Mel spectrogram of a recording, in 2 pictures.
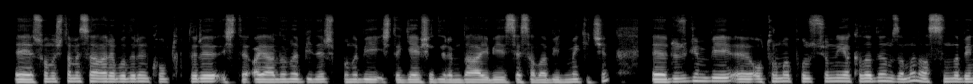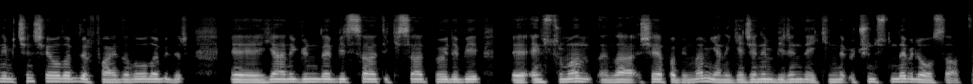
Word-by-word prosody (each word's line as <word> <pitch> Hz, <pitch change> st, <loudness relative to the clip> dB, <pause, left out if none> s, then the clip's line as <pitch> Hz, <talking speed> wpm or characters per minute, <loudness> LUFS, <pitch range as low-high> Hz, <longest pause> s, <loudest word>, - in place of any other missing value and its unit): Eee, 115 Hz, 0 st, +5 dB
sonuçta, 130 Hz, +5 st, -3 dB
mesela, 140 Hz, 0 st, +1 dB
arabaların 135 Hz, +1 st, +1 dB
koltukları, 135 Hz, +2 st, 0 dB
işte, 110 Hz, +2 st, -3 dB
ayarlanabilir. 115 Hz, +1 st, 0 dB
Bunu 110 Hz, 0 st, -2 dB
bir, 115 Hz, -1 st, +2 dB
işte, 110 Hz, -, -4 dB
gevşetirim 110 Hz, 0 st, -1 dB
daha 110 Hz, 0 st, +3 dB
iyi 105 Hz, -1 st, 0 dB
bir 110 Hz, 0 st, +1 dB
ses 105 Hz, +2 st, -2 dB
alabilmek 105 Hz, +2 st, -1 dB
için. 95 Hz, -4 st, -6 dB, 0.4 s
Eee, 115 Hz, 0 st, +6 dB
düzgün 145 Hz, +3 st, -2 dB
bir, 150 Hz, 0 st, +3 dB
eee, 125 Hz, -4 st, +1 dB
oturma 140 Hz, +3 st, -1 dB
pozisyonunu 140 Hz, +1 st, -3 dB
yakaladığım 145 Hz, +1 st, 0 dB
zaman 135 Hz, +6 st, -1 dB
aslında 135 Hz, -1 st, 0 dB
benim 130 Hz, 0 st, +1 dB
için, 145 Hz, +4 st, -4 dB
şey, 145 Hz, -1 st, -1 dB
olabilir, 135 Hz, -1 st, +2 dB
faydalı 110 Hz, +1 st, -1 dB
olabilir. 125 Hz, 0 st, 0 dB, 0.4 s
Eee, 105 Hz, -1 st, +4 dB
yani, 120 Hz, +1 st, +3 dB
günde 120 Hz, 0 st, +2 dB
1 120 Hz, -, +2 dB
saat, 120 Hz, 0 st, +1 dB
2 110 Hz, -, -4 dB
saat 120 Hz, -1 st, +1 dB
böyle 115 Hz, -1 st, +1 dB
bir, 120 Hz, +1 st, +3 dB, 0.3 s
eee, 105 Hz, -, +4 dB
enstrümanla 110 Hz, 0 st, 0 dB
şey 100 Hz, +5 st, 0 dB
yapabilmem, 110 Hz, +4 st, 0 dB
yani, 105 Hz, -3 st, +1 dB
gecenin 115 Hz, +2 st, +1 dB
1’inde 115 Hz, +1 st, 0 dB
2’sinde 110 Hz, +2 st, -3 dB
3’ün 105 Hz, +3 st, -4 dB
üstünde 125 Hz, +4 st, 0 dB
bile 115 Hz, -2 st, +2 dB
olsa 100 Hz, -1 st, -2 dB
120 Hz, 165 wpm, -23 LUFS, 110-130 Hz, 0.4 s, Eee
